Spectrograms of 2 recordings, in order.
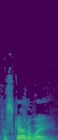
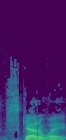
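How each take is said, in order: First: The word begins with a pronounced P sound. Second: The word begins without any P sound.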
